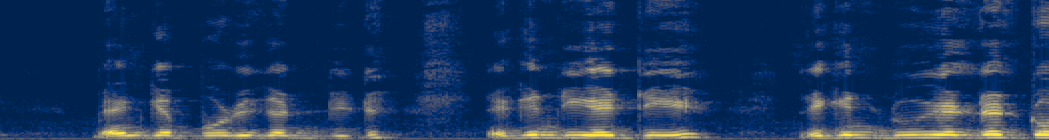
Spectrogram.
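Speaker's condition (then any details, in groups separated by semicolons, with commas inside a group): Cerebral palsy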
